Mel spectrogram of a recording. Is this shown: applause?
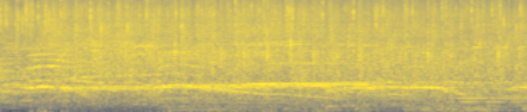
yes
